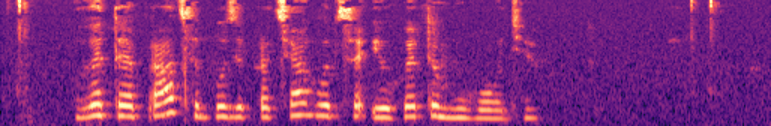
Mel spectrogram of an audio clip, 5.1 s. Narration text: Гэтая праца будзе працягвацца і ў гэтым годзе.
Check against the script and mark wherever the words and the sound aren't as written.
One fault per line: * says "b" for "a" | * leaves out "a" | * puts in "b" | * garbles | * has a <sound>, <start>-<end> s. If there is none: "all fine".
all fine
